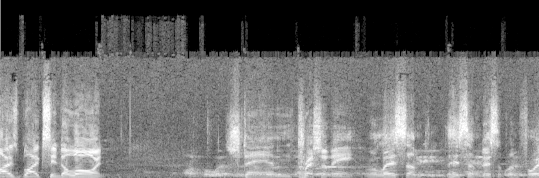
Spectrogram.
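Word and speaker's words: Presdee: Pressody going on. I hope that's how you pronounce it. Pressody going on for Magpie. Presty.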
